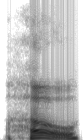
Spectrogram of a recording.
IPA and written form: həʊ (Hoe)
